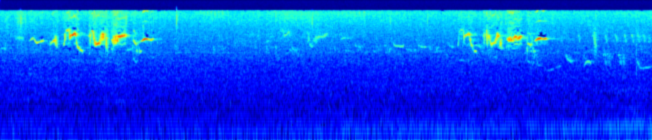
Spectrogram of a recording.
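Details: African stonechat (Saxicola torquatus), call.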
